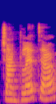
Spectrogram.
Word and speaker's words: chancleta: So for example, the word chancleta, which means sandal, you will pronounce the H because the C is right next to it.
